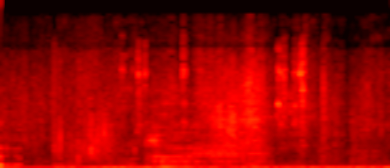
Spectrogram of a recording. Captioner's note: sigh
